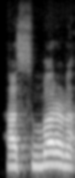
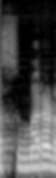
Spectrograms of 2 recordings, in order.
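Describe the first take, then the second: First: स्मरण said as "asmaran" with an extra "a" sound before the "s"; wrong spelling sounded out. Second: स्मरण said cleanly as "smaran", with no sound before the "s"; correct spelling sounded out. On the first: Teacher shows students the wrong form of स्मरण. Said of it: "स्मरण ऐसे नहीं होता है". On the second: Teacher gives exam students the correct form of स्मरण. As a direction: say स्मरण the correct way, starting straight on "s". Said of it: "ऊपर र नहीं होता है". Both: Shown as a demonstration.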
